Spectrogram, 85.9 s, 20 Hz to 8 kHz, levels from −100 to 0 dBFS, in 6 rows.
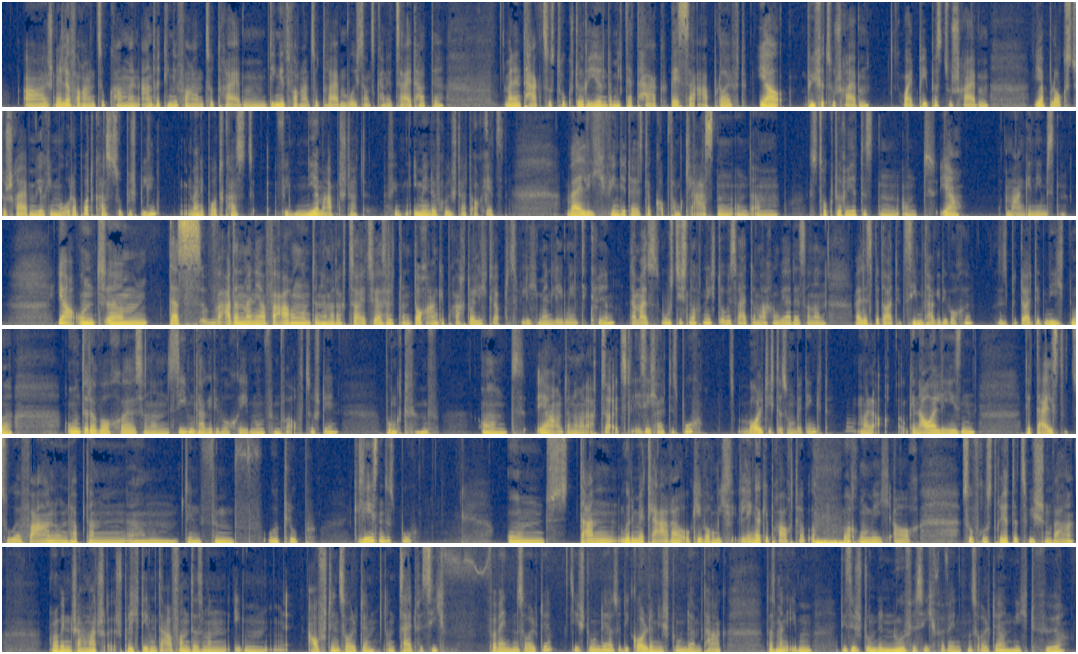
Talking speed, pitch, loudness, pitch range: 160 wpm, 175 Hz, -20 LUFS, 165-190 Hz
